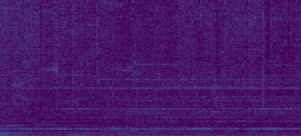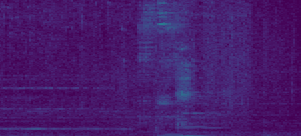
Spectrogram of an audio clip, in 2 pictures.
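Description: A magical spell hums and shimmers, then ends with a burst.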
